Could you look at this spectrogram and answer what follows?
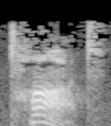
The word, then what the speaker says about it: taught: If you did it yesterday, you taught. Okay, so teach, taught, taught. – Right. 所以这个字很重要。Teach, 教教什么什么或者是教导。那么它的动词呢的过去式跟过去分词会变成 taught, T-A-U-G-H-T, taught. 那么 G-H 是不发音的三态 teach, taught, taught.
